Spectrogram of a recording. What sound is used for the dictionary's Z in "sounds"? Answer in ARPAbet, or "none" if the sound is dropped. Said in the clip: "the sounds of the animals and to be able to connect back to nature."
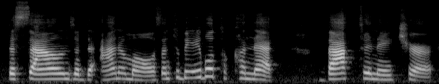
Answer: Z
